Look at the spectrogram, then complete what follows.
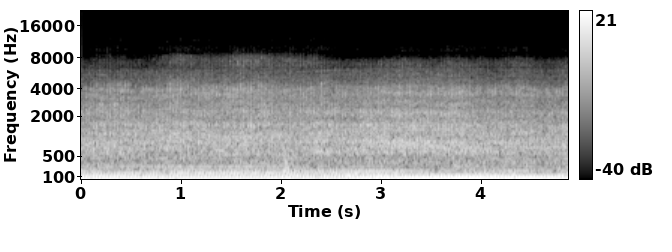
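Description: Swaraj 855 FE tractor's three-cylinder diesel engine running steadily at an even speed, with a deep unchanging hum.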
